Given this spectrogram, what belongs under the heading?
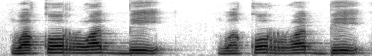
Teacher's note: جیسے وَقُرْ رَبِّ، وَقُرْ رَبِّ، تو یہاں پہ حرف لام قل میں جو حرف لام ہے یہ ربی کا جو حرف را ہے اس میں ادغام ہو جائے گا، اور لام کی آواز نہیں آئے گی بلکہ رب کا جو را ہے اس کی آواز آنی چاہیے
